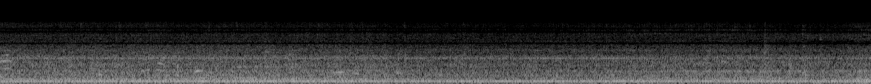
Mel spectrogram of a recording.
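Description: A tractor engine idles with a steady low hum.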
